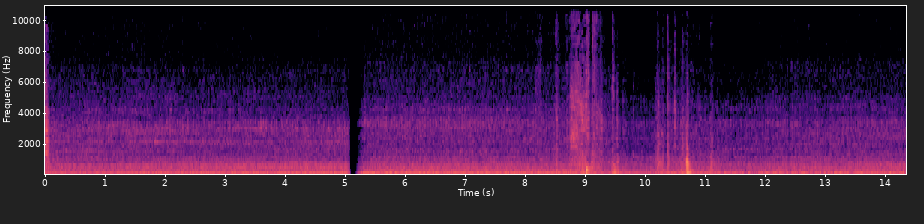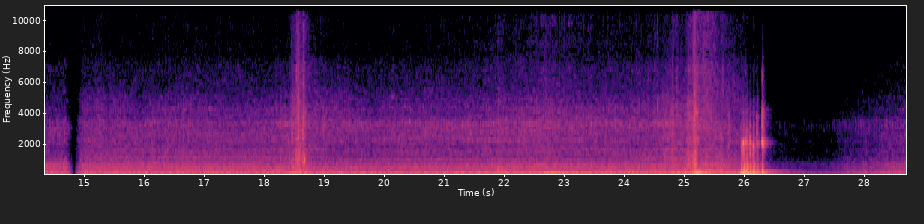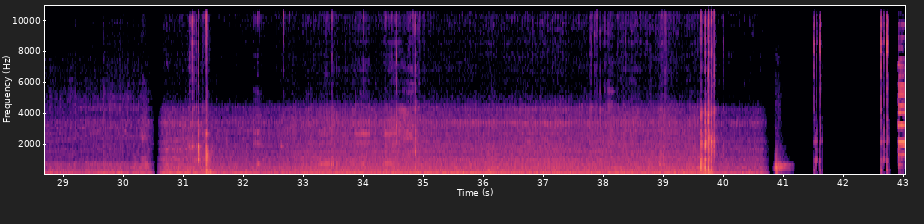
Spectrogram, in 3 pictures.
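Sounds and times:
car engine idling: 0.0s - 24.9s, 25.8s - 40.8s.

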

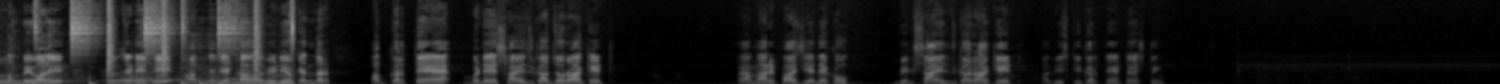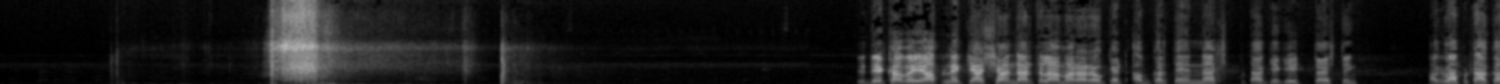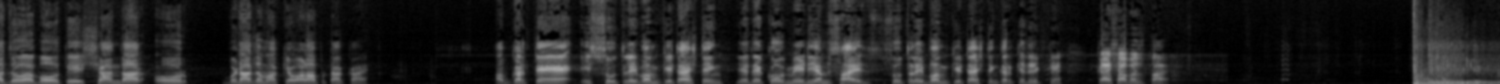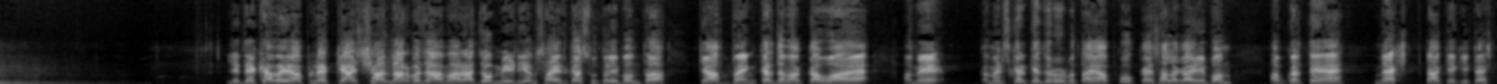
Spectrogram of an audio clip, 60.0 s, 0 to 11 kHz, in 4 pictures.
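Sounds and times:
firework bang: 17.6s - 19.0s, 19.6s - 20.6s, 44.2s - 46.1s
rocket whoosh: 17.6s - 20.5s
rumbling echo: 44.2s - 46.0s.

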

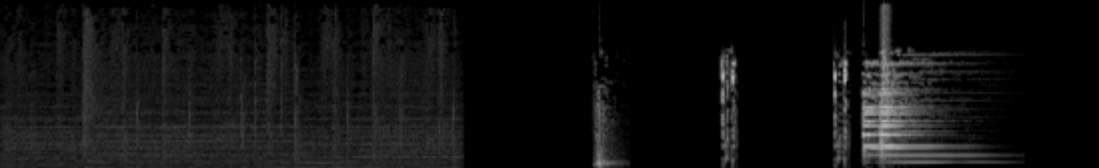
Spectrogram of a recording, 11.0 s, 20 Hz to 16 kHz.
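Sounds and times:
bright bell ding: 8.6s - 10.2s.

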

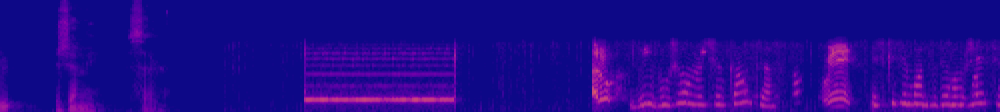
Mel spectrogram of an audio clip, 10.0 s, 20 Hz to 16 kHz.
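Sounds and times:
telephone ringback tone: 3.0s - 4.5s.

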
